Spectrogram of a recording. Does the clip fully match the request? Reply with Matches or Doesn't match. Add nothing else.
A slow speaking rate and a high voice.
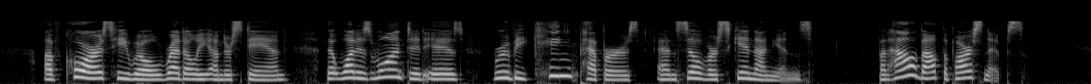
Doesn't match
